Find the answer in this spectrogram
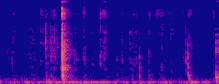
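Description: Quiet handling of a folded cardstock card: faint paper rustling, with one sharp tap about half a second in and a fainter one near the end.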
